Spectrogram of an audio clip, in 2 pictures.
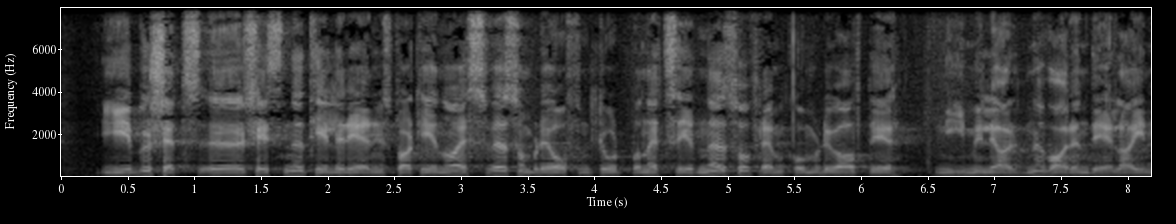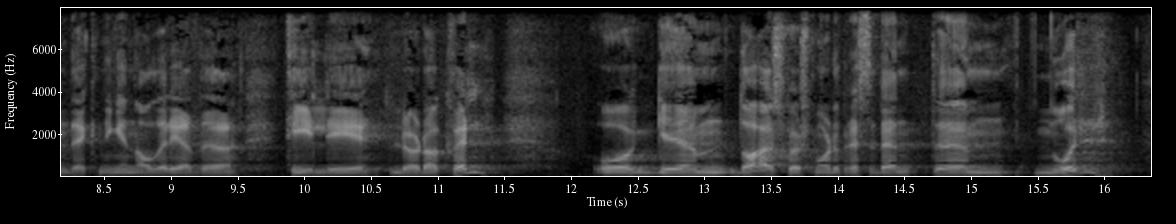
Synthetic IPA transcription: ʔɪbʉʂɛt̪ʂɪsənət̪ʰɪlɾɛjeːɾɪŋspʰɑʈiːənɔɛsʋeːsɔmblɛɔfːənt̪ʰlɪjʊʈ̚ːpʰɔnɛt̪siːd̪ənəsɔfɾɛmkʰɔmːəɖɛjʊɑt̪̚d̪ɪ | niːmɪlɪɑɾd̪ənəʋɑɾɛnd̪eːlɑɪnd̪ɛknɪŋənɑlːəɾeːd̪ət̪ʰiːlɪløːɖɑːkʰʋɛlː | ʔɔɡd̪ɑæʂpœʂmoːləpʰɾɛsɪd̪ɛnt̪ | nɔɾ

